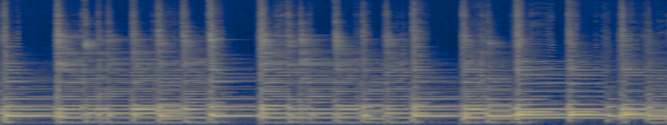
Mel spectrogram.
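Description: A riff played alone on a nylon-string acoustic guitar, with rhythmic plucked notes and chords. The same phrase repeats twice.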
